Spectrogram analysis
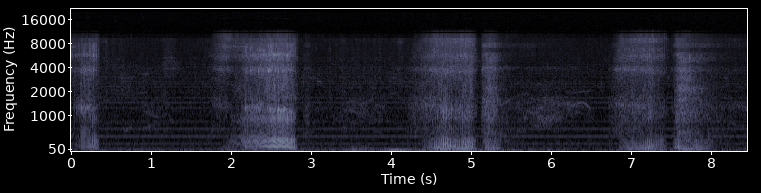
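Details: Adult man (a father) snoring: loud, rough, low-pitched inhaled snores recurring irregularly about every two to three seconds, with steady room hum; snoring.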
